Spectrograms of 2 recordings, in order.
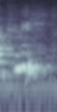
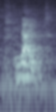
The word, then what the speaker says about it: knight: Chaucer pronounced the K, he pronounced that GH as a kind of explosion of breath. Knicht. And the vowel in the middle is icht. Shakespeare says, knight. No K, no GH, and he changes the vowel.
